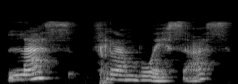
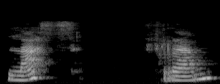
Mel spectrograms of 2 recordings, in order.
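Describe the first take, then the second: First: The phrase is said smoothly at normal speed. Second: The phrase is said slowly, split into parts.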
